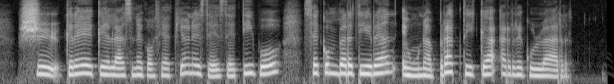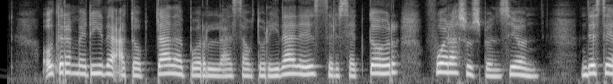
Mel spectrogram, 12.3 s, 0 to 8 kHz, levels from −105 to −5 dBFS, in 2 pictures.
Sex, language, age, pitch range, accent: female, Chinese, 20-39, 200-260 Hz, Spanish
